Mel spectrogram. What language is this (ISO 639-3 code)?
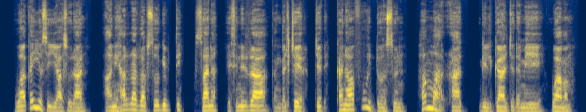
orm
